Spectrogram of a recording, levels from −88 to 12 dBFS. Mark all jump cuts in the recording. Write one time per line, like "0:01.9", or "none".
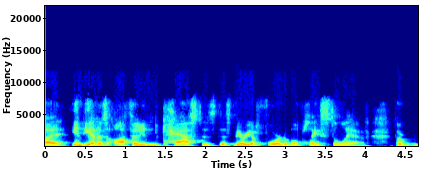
none

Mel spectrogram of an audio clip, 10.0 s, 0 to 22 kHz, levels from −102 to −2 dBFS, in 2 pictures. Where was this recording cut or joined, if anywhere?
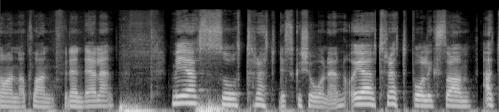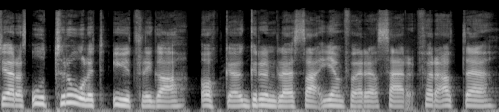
0:02.8
0:03.7
0:04.8
0:05.2

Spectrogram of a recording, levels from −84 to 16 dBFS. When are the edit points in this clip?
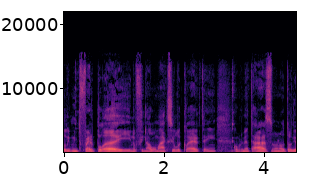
0:03.3

